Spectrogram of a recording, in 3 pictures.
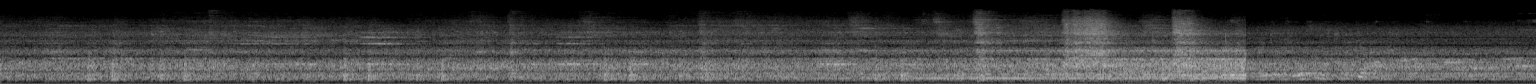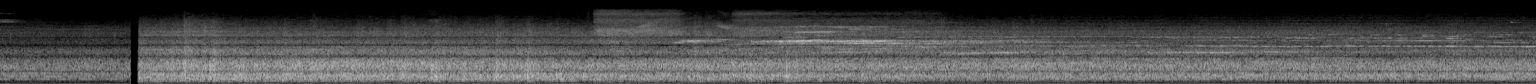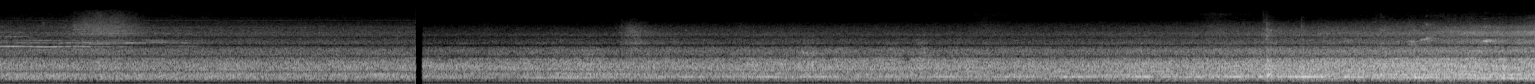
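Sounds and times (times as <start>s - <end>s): train wheels squealing on rails: 0.1s - 12.5s, 21.2s - 32.9s, 44.7s - 46.0s.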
